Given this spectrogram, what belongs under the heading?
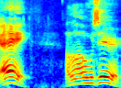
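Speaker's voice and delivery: shrill, very loud, high, slow, drawn-out call-out. Retelling going into a room to check for an intruder: imitating own past yell. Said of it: "start yelling".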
